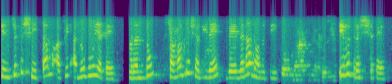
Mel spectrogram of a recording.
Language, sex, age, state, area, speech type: Sanskrit, female, 18-30, Rajasthan, urban, conversation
